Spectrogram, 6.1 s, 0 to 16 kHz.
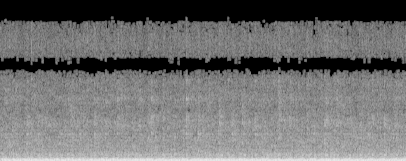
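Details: Car nicknamed Abe running for the first time since 2019 after new fuel pump, tank cleaning and new starter: even, steady engine note with smooth low rumble, no knocks or misses; running cleanly.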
